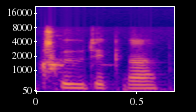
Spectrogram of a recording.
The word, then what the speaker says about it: Boudica: Um, then also going to the local museum, I found that Chatteris was Boudica's last, it depends how you pronounce it. Some say Boudica, I say Boadicea, but this was her last stronghold, and she put up a good fight.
